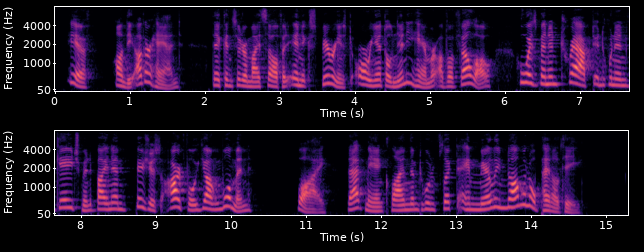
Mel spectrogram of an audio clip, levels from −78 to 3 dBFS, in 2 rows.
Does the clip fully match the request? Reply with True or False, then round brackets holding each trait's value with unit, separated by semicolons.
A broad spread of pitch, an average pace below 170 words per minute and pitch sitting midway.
False (6.1 semitones; 155 wpm; 215 Hz)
